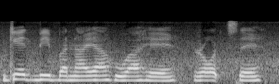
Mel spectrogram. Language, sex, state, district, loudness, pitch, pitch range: Hindi, female, Arunachal Pradesh, Lower Dibang Valley, -10 LUFS, 195 Hz, 185-205 Hz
